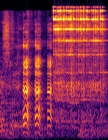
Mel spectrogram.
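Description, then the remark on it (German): A telephone rings: three quick, bright trills in succession, then a steady, sustained ringing tone that carries on to the end, fairly loud and clear. “Telefon!”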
